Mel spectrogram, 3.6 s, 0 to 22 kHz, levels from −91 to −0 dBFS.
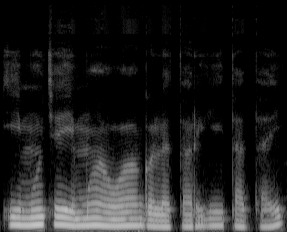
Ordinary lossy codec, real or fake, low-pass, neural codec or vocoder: Opus, 32 kbps; real; 19.8 kHz; none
